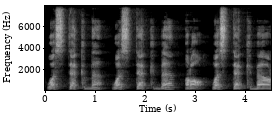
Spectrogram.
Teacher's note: الراء مفخم لماذا؟ لأنها مفتوحة، الباء مرققة مستفلة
